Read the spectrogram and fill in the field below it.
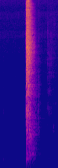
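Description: A Nerf Dino Squad Raptor-Slash blaster fires one shot, a single close, sharp pop with a quick fading tail, set in near silence with no talk.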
